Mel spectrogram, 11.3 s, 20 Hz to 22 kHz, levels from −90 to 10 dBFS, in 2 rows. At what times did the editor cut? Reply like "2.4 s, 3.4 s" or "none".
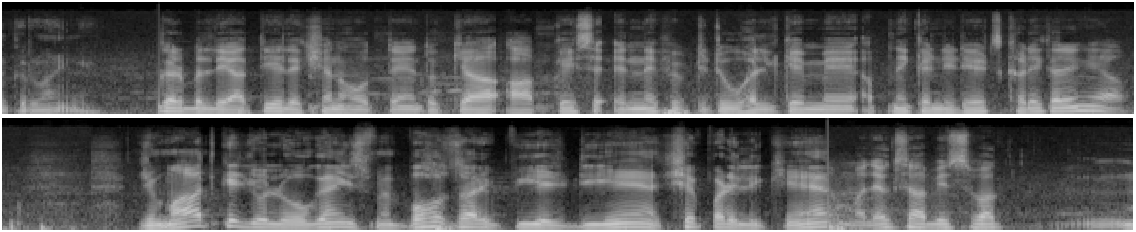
0.8 s, 6.0 s, 9.8 s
